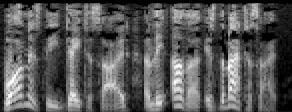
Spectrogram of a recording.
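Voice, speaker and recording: A man's voice: mid-range voice, huge pitch swings, a little fast, husky, dry recording, lo-fi sound. A man voicing a brash, impatient male alien journalist, urgent and insistent, in a science fiction audiobook. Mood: impatient explaining.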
